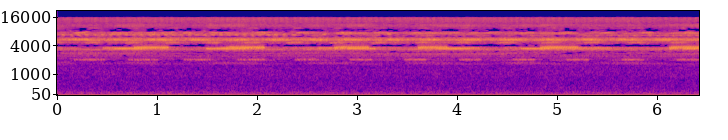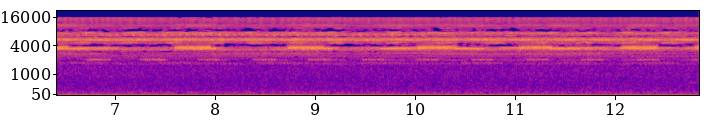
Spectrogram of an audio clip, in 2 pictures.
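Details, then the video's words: Crickets in a peaceful park at evening produce an unbroken shrill trilling, pulses recurring about once a second in slightly irregular waves, over quiet low-frequency ambient noise. "Park Serenade: Cricket Sounds in a Peaceful Park | Evening Ambience"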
